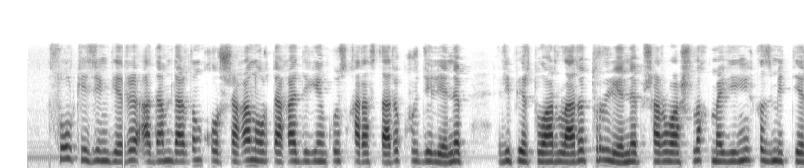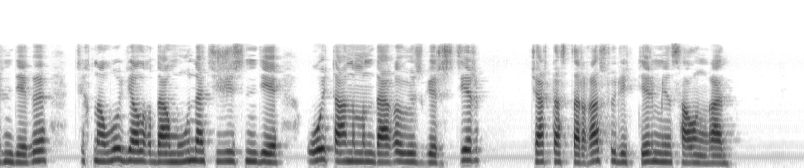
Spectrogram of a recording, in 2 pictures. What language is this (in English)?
Kazakh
